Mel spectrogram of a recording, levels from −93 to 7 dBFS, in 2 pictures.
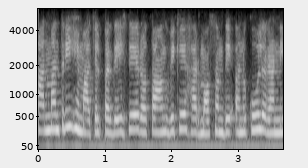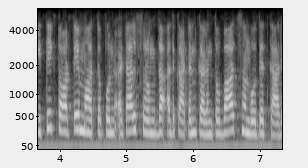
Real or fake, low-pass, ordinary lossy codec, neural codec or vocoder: real; 5.4 kHz; Opus, 16 kbps; none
